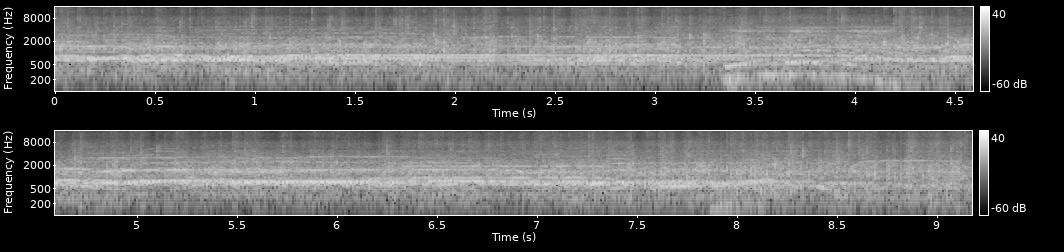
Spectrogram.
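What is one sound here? A band plays loud live music with keyboards.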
